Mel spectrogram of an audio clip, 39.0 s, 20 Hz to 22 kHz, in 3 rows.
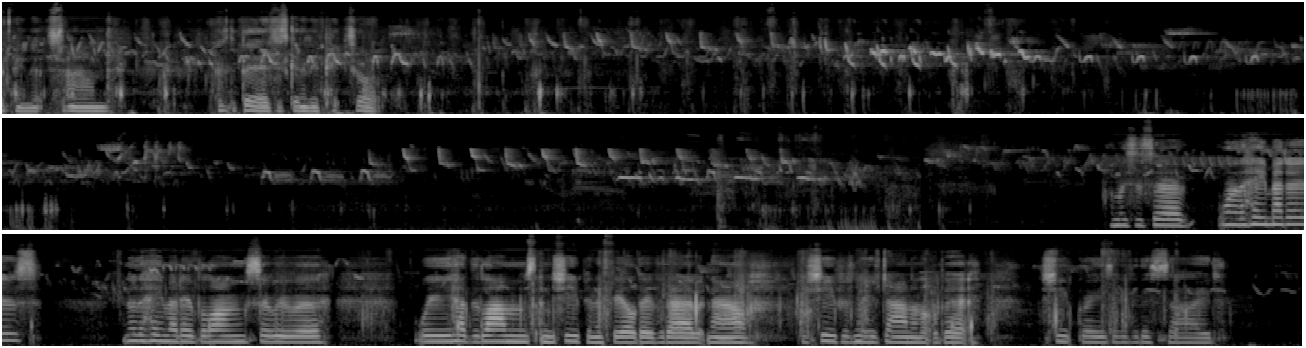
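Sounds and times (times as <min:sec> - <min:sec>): songbirds chirping and trilling: 0:00.0 - 0:39.0.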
